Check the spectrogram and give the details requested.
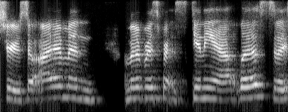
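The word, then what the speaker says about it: Skaneateles: So I'm going to Skinny Atlas.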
